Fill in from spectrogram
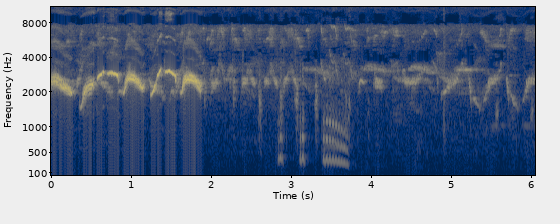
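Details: Chinese hwamei described as tame as a chicken gives two seconds of loud wavering whistles, followed by softer warbling over scattered knocks and short low thuds.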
